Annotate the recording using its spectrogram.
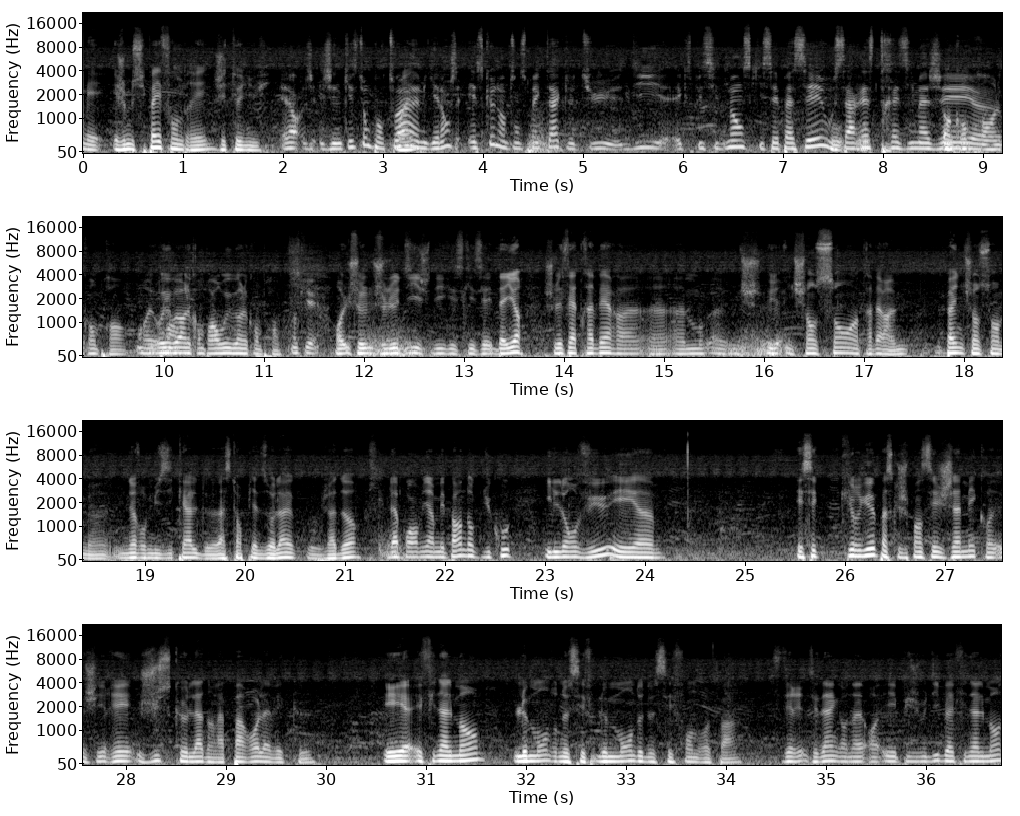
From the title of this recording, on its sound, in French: En direct du Festival Off d'Avignon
